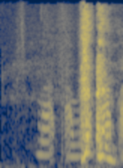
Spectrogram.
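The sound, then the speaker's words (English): A few fairly loud coughs from a person who just took a cough drop, rough throaty sounds building to two harsher bursts near the end, mixed with short voiced grunts between them. “Stop coughing.”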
